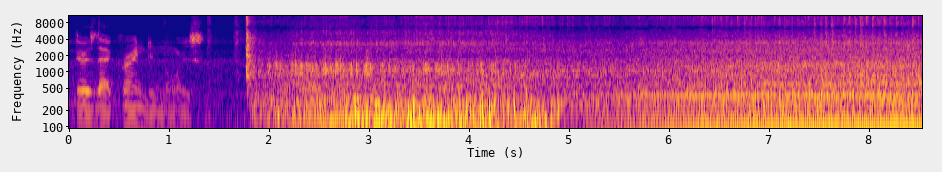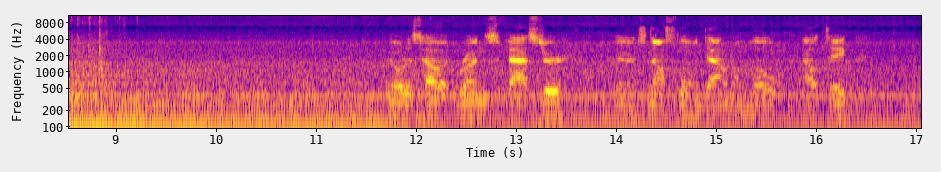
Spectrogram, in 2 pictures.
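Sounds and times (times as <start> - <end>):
box fan motor grinding: 1.8 - 17.0.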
